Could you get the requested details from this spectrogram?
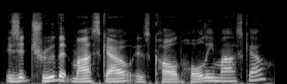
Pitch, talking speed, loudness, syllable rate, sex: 145 Hz, 190 wpm, -17 LUFS, 4.9 syllables/s, male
